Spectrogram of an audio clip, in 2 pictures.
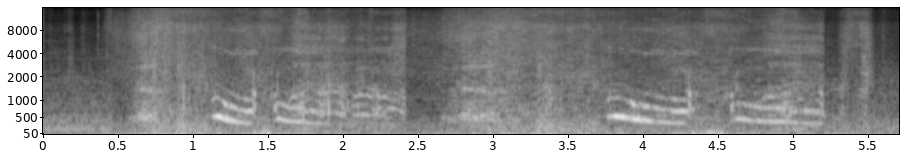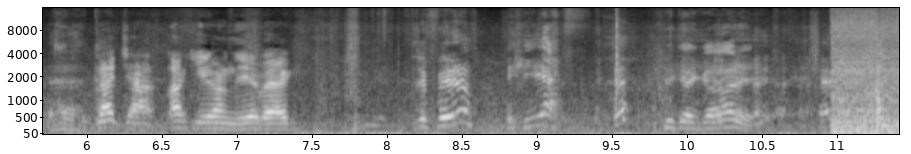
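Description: A young boy shrieks and laughs excitedly close by.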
